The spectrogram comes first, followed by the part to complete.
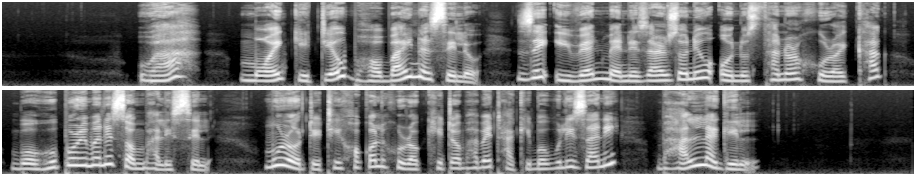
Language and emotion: Assamese, surprised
